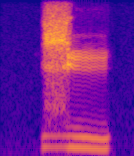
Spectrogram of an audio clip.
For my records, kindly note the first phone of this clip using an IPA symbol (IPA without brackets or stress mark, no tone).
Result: ʑ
